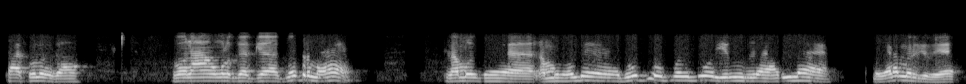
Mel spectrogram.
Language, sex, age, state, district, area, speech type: Tamil, male, 45-60, Tamil Nadu, Tiruppur, rural, conversation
